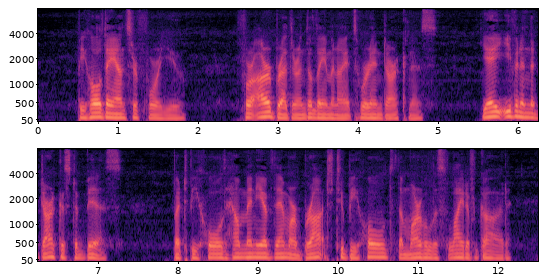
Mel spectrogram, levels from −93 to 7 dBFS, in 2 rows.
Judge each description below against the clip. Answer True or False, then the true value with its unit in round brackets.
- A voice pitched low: True (100 Hz)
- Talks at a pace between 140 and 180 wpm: True (170 wpm)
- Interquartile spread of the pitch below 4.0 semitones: True (3.3 semitones)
